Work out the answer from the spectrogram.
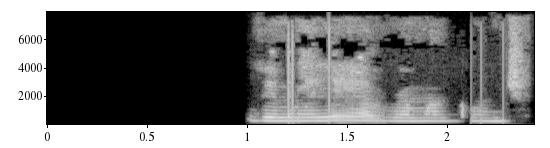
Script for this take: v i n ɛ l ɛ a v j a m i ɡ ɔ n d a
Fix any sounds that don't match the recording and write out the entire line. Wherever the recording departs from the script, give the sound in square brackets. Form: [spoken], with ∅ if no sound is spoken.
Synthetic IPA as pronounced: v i [m] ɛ l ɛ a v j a m [a] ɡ ɔ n [d͡ʒ] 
